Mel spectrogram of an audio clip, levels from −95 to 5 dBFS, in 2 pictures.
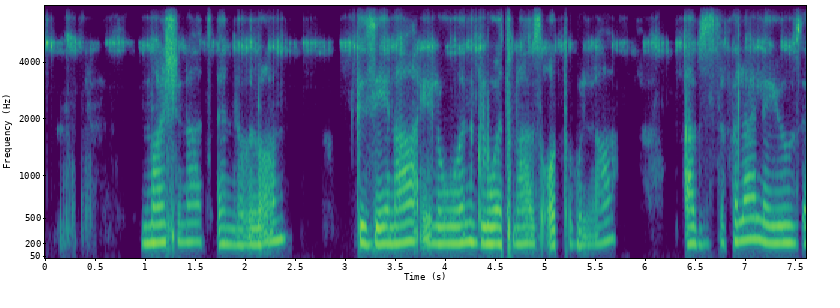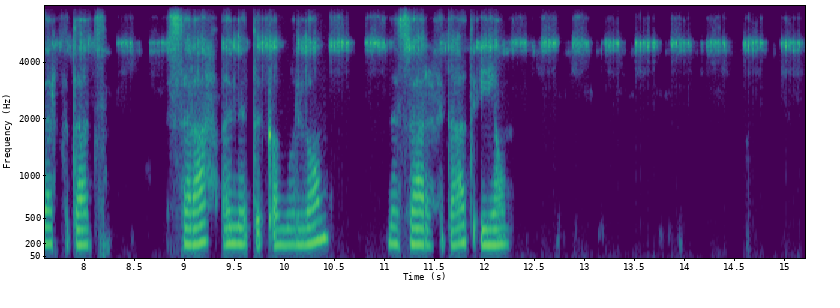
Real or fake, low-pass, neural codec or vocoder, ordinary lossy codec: fake; 7.2 kHz; codec, 16 kHz, 4.8 kbps, FACodec; Opus, 32 kbps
